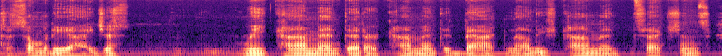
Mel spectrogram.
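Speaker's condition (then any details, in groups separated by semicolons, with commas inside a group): No condition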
